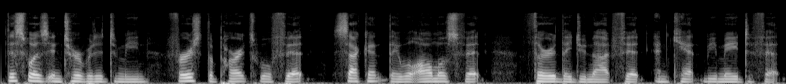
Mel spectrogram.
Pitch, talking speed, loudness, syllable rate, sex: 130 Hz, 200 wpm, -18 LUFS, 4.5 syllables/s, male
